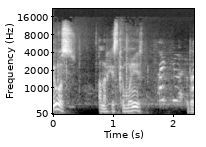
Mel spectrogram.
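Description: A man speaking in short spurts, his voice rising sharply in pitch at the very start.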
